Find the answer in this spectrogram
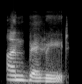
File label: "unburied", Indian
